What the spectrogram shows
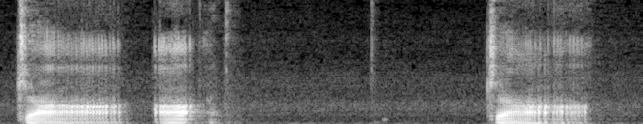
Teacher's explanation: The third tone, first you need to go down, then you need to go up.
